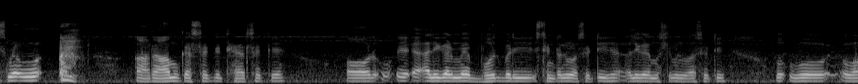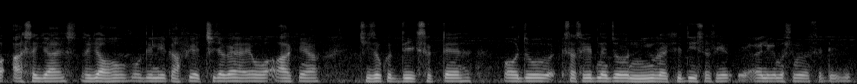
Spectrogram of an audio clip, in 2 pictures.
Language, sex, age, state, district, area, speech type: Urdu, male, 30-45, Uttar Pradesh, Aligarh, rural, spontaneous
